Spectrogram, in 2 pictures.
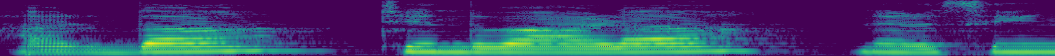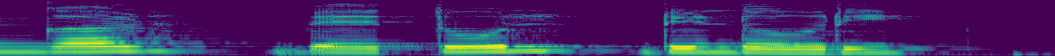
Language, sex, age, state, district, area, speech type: Hindi, female, 45-60, Madhya Pradesh, Bhopal, urban, spontaneous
